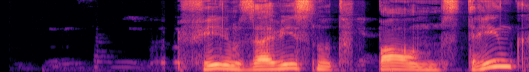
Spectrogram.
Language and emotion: Russian, positive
